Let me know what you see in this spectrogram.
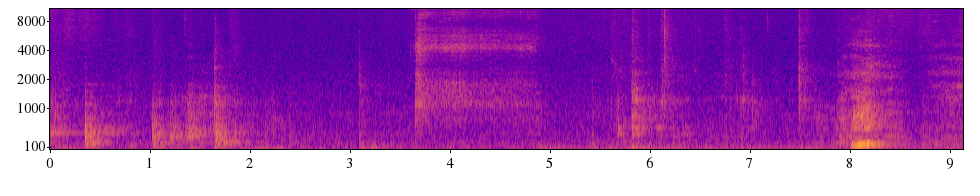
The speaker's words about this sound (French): Maintenant que ça c'est fait, on va mettre un petit coup de dégrippant au niveau des gonds.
